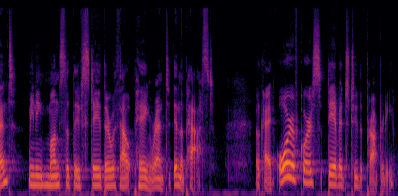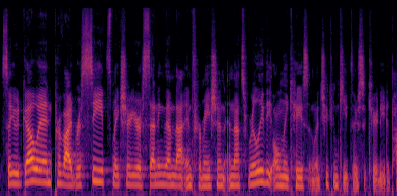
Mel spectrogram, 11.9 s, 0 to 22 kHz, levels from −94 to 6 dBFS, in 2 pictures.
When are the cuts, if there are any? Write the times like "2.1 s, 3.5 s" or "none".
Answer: 6.7 s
